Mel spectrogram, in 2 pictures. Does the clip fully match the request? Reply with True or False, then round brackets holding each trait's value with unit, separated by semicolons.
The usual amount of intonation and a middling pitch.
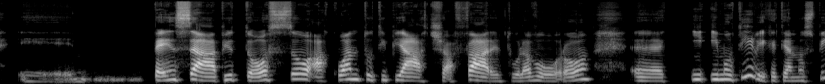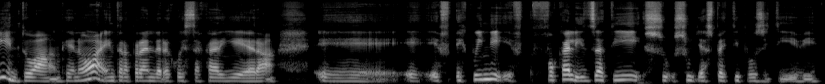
True (5.0 semitones; 180 Hz)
